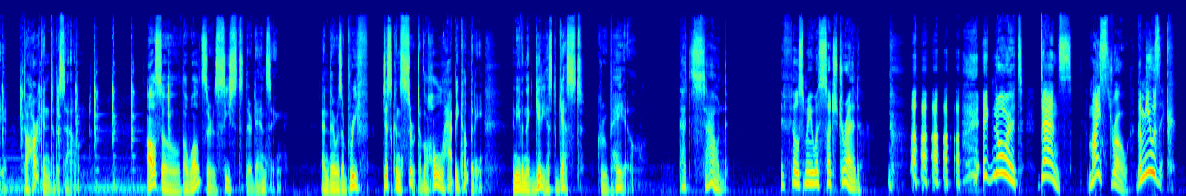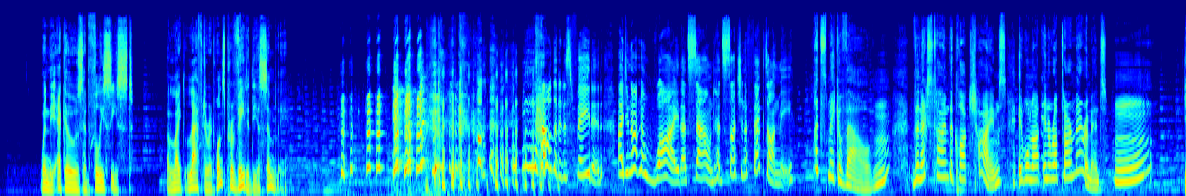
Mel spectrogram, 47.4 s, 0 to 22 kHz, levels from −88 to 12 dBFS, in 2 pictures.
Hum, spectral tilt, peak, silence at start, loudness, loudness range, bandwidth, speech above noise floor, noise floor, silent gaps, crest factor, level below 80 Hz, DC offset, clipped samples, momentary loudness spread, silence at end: none; -4 dB/octave; -4 dBFS; 0 s; -27 LUFS; 7 LU; 16.5 kHz; 49 dB; -76 dBFS; none; 22 dB; -54 dBFS; under 0.1%; under 0.1%; 17 LU; 0 s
